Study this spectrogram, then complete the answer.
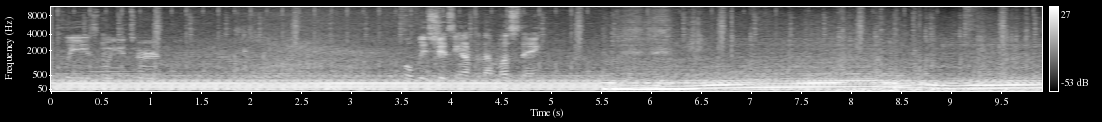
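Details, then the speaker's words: Turbo BMW E46 drift car on its first drive: the engine is fine below 2,000 rpm, but under any load the note sags and wanders and revs drop to around "16" instead of pulling cleanly; bogging under load, cause unknown. "like any anywhere below 2k i'm i'm okay but obviously like i can't put any load in it like any time i try to put any load whatsoever it like it'll go to like 16 so i need to work on that part"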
